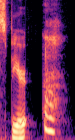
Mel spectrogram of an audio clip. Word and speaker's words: Spira: city in the end that's pronounced spear s-p-i-r-r-a spira is another city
